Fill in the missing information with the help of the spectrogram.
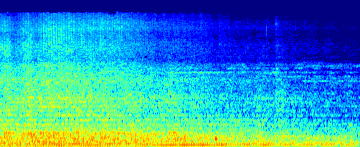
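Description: Tractor engine running as it drives past close by, then fading as it moves away.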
